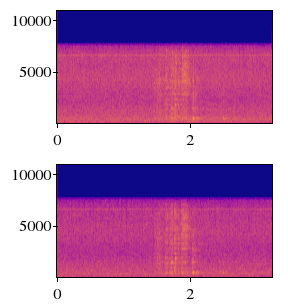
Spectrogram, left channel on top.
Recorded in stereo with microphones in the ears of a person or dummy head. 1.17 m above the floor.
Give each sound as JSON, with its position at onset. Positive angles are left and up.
{"t": 1.4, "sound": "cutlery clinking", "side_deg": -45, "distance_m": 2.5}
